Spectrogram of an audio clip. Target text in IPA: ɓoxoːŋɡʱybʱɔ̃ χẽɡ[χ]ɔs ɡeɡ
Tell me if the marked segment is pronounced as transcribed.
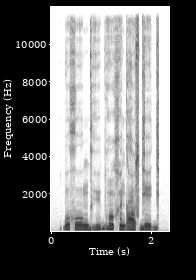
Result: no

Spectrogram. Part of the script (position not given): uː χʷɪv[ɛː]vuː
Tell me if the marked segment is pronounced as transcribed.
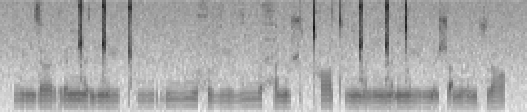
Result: no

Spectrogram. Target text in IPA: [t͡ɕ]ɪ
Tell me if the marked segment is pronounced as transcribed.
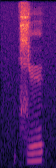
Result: yes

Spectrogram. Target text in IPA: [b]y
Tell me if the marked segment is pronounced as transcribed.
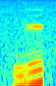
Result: yes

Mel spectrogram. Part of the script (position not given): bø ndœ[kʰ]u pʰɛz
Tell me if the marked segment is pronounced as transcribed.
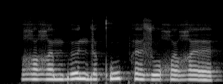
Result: no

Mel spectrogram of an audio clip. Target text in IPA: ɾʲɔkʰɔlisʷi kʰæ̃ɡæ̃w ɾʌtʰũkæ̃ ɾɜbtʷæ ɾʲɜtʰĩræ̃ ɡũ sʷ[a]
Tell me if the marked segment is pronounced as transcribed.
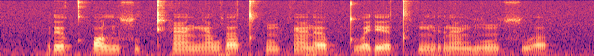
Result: no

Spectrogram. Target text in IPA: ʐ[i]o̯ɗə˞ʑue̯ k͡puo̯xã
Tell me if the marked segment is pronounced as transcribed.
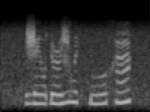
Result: no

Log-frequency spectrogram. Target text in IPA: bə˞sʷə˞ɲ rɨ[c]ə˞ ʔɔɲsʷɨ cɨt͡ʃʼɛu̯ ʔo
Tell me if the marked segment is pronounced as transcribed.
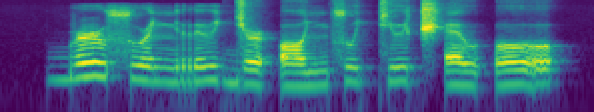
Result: no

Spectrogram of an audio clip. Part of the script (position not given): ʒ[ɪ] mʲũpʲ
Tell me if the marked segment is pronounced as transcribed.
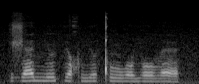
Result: no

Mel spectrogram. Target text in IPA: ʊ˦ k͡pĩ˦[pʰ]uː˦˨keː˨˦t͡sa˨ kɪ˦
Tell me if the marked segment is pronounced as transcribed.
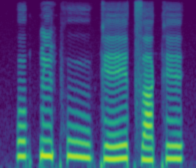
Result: yes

